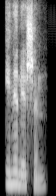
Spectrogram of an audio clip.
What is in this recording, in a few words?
"inanition", Indian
